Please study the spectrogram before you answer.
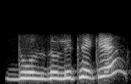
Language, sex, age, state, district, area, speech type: Bengali, female, 18-30, West Bengal, North 24 Parganas, rural, conversation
